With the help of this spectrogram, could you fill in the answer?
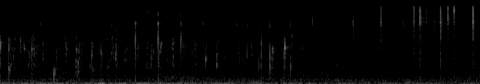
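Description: Long fingernails tap and scratch a small glass perfume bottle, partly filled with pink liquid and topped with a faceted clear cap. Quiet, dry, bright clicks and light scraping sound over a low, soft rumble, with no ringing after each contact. The taps grow sharper and louder in quick succession near the end.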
